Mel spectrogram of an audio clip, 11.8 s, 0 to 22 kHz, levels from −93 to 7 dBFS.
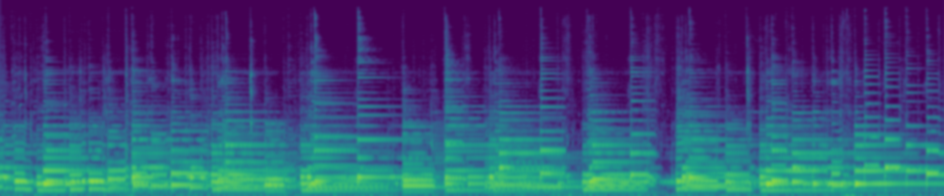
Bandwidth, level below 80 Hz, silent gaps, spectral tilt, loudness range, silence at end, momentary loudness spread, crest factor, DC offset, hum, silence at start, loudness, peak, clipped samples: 10 kHz; -50 dBFS; none; -9 dB/octave; 2 LU; 0 s; 6 LU; 16 dB; under 0.1%; none; 0 s; -19 LUFS; -2 dBFS; under 0.1%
